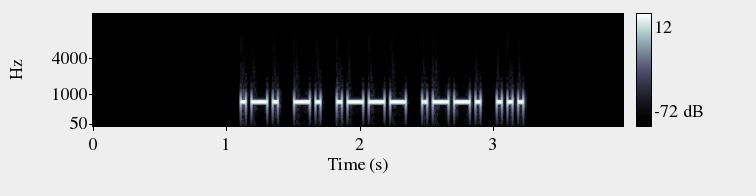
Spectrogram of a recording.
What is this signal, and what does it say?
Morse code, heard as a keyed tone, about 30 wpm, 700 Hz. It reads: RNJPS
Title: Code Groups - 5 Letters - 30wpm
